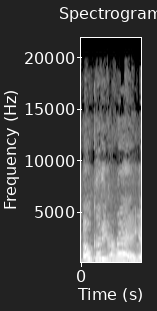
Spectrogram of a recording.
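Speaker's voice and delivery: high, gleeful cheer; excited duckling. Acted. Ducky Duckling sees it's raining today, excited.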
